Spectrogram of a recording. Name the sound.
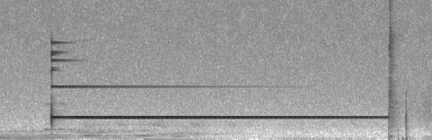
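meditation bell ringing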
